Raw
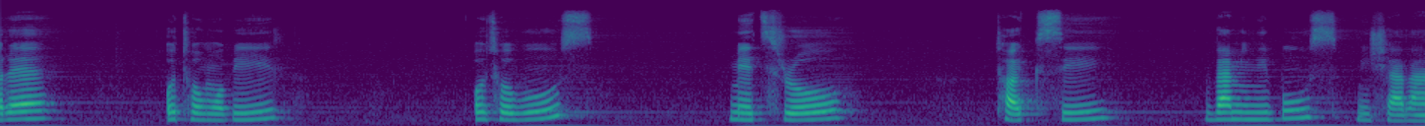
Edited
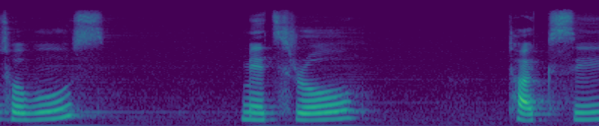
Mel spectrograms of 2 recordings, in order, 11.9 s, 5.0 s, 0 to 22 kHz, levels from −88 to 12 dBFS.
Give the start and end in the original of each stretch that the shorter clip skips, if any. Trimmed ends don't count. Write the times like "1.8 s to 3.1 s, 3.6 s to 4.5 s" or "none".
none

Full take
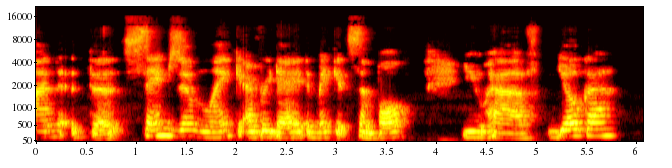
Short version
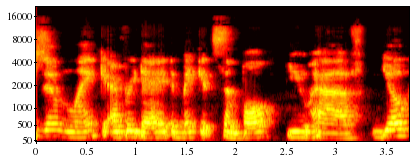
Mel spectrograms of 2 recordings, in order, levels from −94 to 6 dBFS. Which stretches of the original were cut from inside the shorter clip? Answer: 3.8 s to 4.2 s

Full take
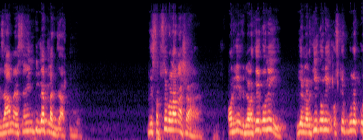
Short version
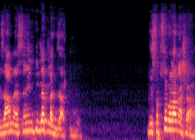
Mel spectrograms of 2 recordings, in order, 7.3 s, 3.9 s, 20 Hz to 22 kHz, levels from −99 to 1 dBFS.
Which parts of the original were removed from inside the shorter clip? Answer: none

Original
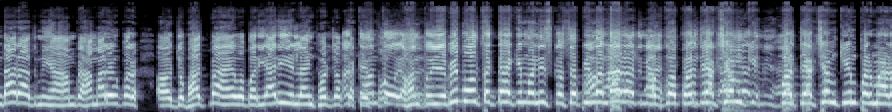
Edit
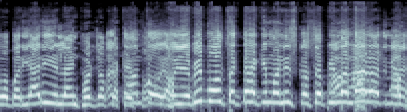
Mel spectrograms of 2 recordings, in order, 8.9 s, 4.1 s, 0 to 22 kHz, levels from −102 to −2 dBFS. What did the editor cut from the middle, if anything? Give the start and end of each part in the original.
4.1 s to 4.2 s

